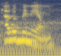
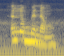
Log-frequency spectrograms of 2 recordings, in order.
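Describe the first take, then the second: First: It has a British accent with every syllable clear. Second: It has an American accent with shortened sounds. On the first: "the British, ... all the sounds in the word ... are going to be extremely clear" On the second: "But the American, they kind of shorten the sounds"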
